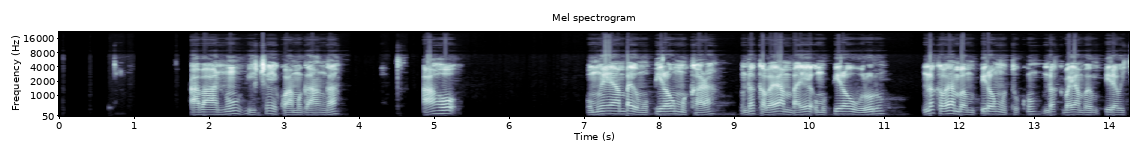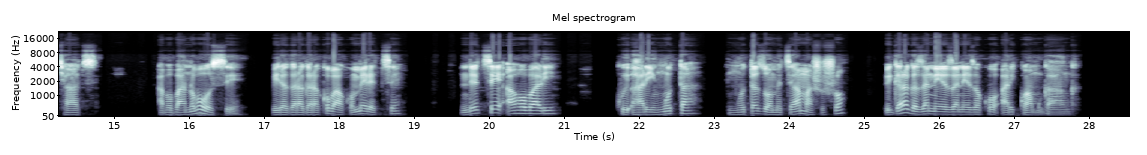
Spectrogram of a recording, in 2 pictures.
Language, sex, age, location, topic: Kinyarwanda, male, 18-24, Huye, health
